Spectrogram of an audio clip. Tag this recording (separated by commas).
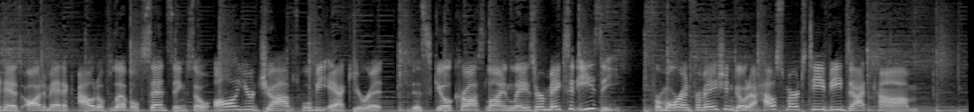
Music, Speech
